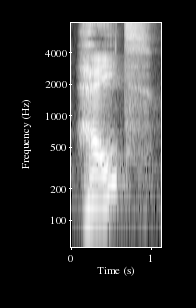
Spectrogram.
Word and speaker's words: hate: Alors pour le suivant, c'est l'importance de bien prononcer le H ici qui est montré. Vous avez la différence entre hate, qui est le verbe détester.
